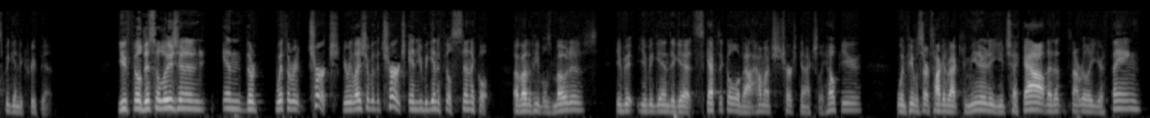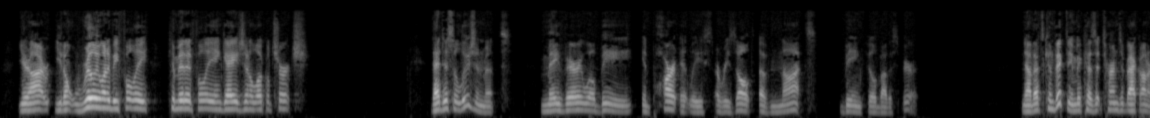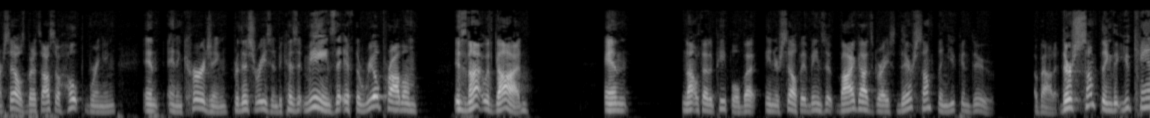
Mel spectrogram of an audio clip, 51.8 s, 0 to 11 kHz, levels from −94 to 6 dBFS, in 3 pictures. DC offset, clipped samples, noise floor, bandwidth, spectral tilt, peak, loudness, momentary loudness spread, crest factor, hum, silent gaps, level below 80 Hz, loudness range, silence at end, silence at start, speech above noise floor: under 0.1%; under 0.1%; -88 dBFS; 8.8 kHz; -5.5 dB/octave; -8 dBFS; -32 LUFS; 19 LU; 24 dB; none; none; -70 dBFS; 10 LU; 0 s; 0.1 s; 56 dB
